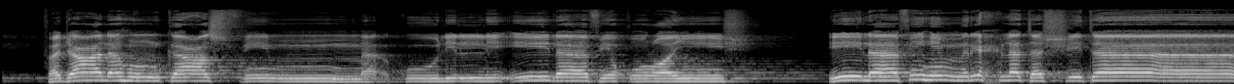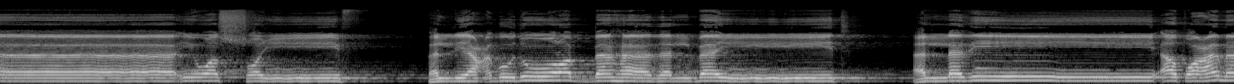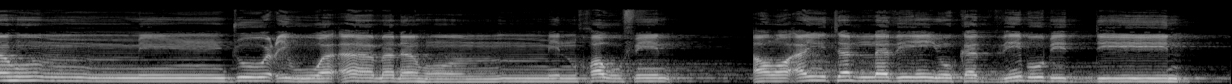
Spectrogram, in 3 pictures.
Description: تحميل : 106. سورة قريش / القارئ عبد الرشيد صوفي / القرآن الكريم / موقع يا حسين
